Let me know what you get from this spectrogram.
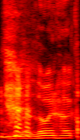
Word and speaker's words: Leeuwenhoek: I think I said that right. – Leeuwenhoek. – Hopefully. – Leeuwenhoek. – Yeah.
